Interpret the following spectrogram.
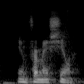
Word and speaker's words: información: cross over directly, but are pronounced a little differently with the C sound, información, información. My strong accent coming through there for you Spanish speakers. Instead of the T-I-O-N, the stronger T sound.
